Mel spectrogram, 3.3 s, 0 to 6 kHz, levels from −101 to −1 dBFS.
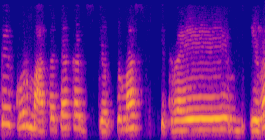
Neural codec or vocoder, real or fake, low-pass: none; real; 5.4 kHz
